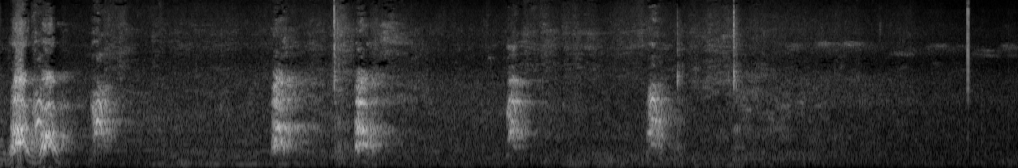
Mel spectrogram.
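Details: Domestic dogs barking, from a compilation of various breeds: short harsh barks in scattered bursts, some doubled, separated by quiet gaps of one to two seconds, a few sharp clicks between them.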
